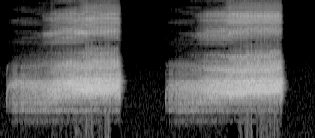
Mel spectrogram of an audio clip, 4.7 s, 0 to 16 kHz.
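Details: A barn owl pair in a nest box in Recke, Germany, on 13 May 2021: two long, hissing screeches, each nearly two seconds and swelling in loudness, separated by a short silence.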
